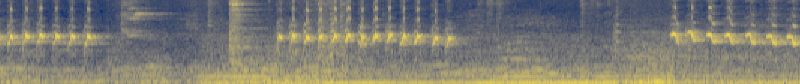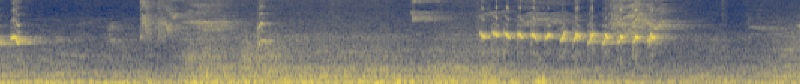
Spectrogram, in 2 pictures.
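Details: Wild sooty-headed bulbul giving several short rattling bursts of rapid, evenly pulsed notes, each under a second long, with steady low rumbling noise between them.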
